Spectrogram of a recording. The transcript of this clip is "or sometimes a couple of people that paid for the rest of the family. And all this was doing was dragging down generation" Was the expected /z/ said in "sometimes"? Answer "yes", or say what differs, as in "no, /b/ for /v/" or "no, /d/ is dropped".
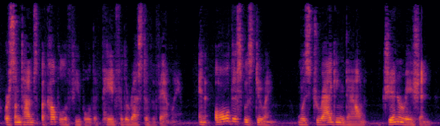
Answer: yes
